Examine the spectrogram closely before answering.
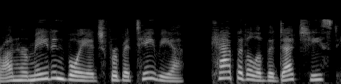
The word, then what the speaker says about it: Batavia: Batavia, Dutch pronunciation.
